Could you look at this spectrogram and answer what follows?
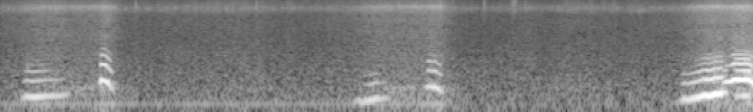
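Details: Sleeping pet snoring gently: quiet, slow, buzzing breaths repeating every few seconds with a faint rising whistle at the end of each breath.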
